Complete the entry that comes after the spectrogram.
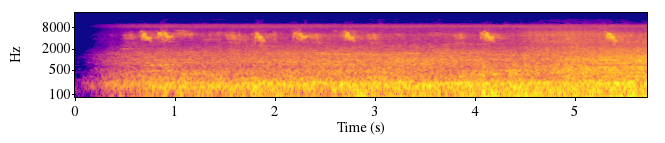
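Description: Outdoor field ambience fading in: a small bird repeating short, high chirps about once or twice a second over a steady low rumble.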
